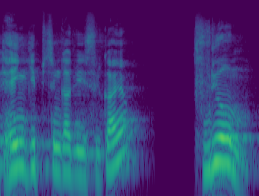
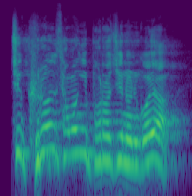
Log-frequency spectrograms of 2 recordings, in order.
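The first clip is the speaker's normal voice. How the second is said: normal talking voice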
